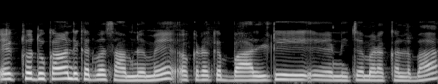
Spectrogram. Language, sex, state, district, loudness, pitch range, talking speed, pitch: Bhojpuri, female, Uttar Pradesh, Deoria, -14 LUFS, 195-235 Hz, 205 wpm, 210 Hz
